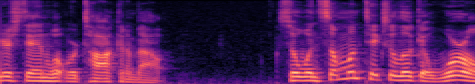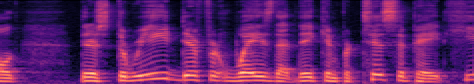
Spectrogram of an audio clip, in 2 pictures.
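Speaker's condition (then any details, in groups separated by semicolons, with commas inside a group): No condition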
